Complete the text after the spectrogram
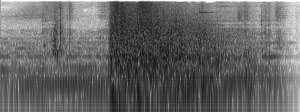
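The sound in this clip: Gunfire from a film scene in which a guard is killed: a low hum gives way to a sudden loud blast, whose heavy roar holds for over a second before fading away. No talk.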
